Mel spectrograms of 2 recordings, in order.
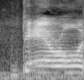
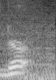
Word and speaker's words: Merle: And he plays Daryl. And it's spelled D-E-R-L-E. It's not Daryl, it's Daryl. Please get that right.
